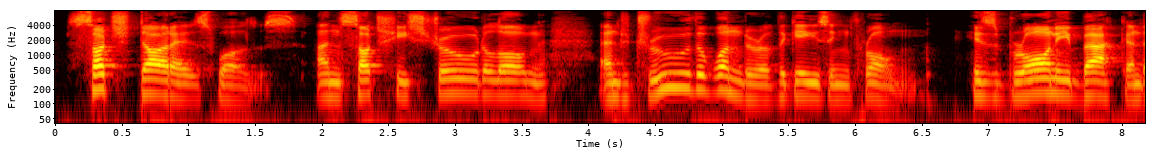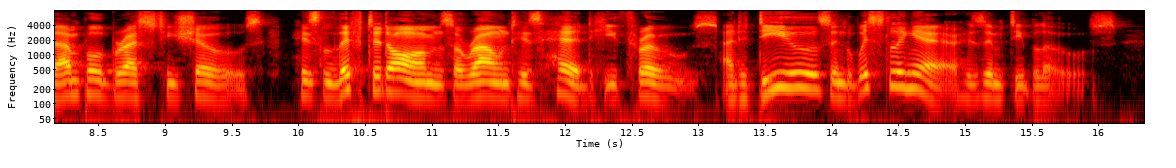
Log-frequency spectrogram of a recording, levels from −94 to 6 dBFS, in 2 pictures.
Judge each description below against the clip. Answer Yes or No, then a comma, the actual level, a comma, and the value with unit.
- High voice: No, medium, 140 Hz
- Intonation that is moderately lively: Yes, average, 3.7 semitones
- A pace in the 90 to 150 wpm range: Yes, average, 145 wpm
